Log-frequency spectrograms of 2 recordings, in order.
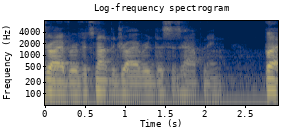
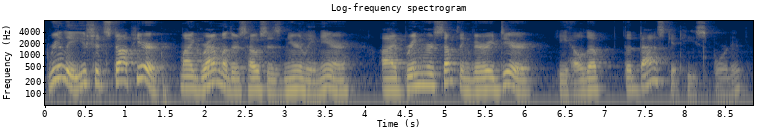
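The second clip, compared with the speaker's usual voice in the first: spooky rhyming storybook read; story narration; slower than usual. A narrator's reading. Reading a creepy rhyming tale to kids, storyteller voice. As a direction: read it aloud like a bedtime ghost tale. Reads a spooky rhyme aloud.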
